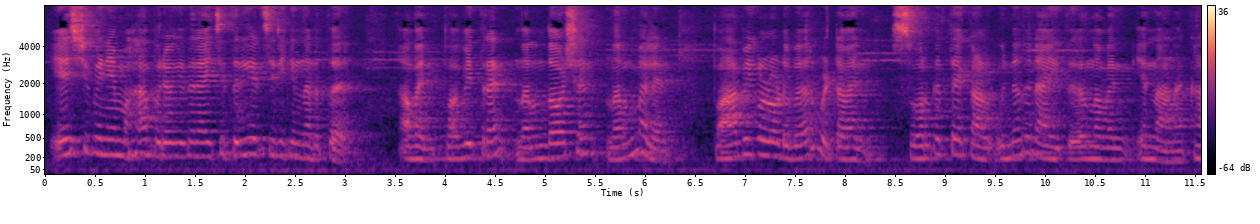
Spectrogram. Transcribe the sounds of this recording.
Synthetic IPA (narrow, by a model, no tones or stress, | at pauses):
eːɕuʋine̞mɐɦaːpɐɾo̞ːɡiðɐnaːjit͡ɕit̪ːrijerit͡ɕːiɾikʲːunːeɽut̪ːɨ̰ | ɐ̰ʋɐnpɐʋit̪rɐnnirnd̪o̞ːʂɐnnirmɐlɐn | paːbiɣɐɭo̞ːɽɨʋe̞ːrpeʈːɐʋɐnswɐrɡɐt̪ːe̞ːkːaːɭṵnːɐðɐnaːjit̪eːrnːɐʋɐne̞̰nːaːɳɨka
